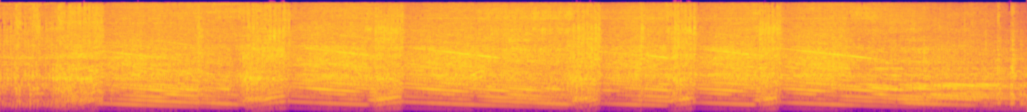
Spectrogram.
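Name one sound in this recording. A two-stroke snowmobile engine in a go-kart is revved in short bursts.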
